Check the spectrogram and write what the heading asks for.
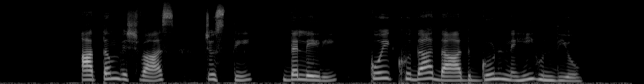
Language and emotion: Punjabi, neutral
